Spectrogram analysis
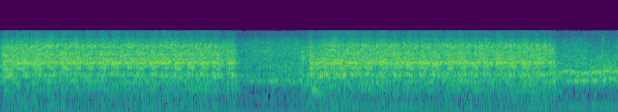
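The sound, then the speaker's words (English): The engine of a car that has crashed into a tree cranks in two long, loud grinding bursts separated by a short pause, straining to start before dropping to a quieter rumble at the end. “He tries to start it.”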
